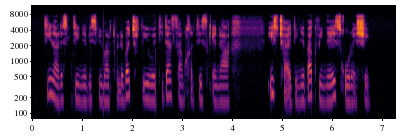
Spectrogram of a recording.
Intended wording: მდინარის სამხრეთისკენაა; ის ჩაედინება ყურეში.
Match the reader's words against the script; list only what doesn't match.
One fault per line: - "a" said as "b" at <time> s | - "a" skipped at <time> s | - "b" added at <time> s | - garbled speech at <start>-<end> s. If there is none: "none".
- "დინების მიმართულება ჩრდილოეთიდან" added at 0.8 s
- "გვინეის" added at 5.7 s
